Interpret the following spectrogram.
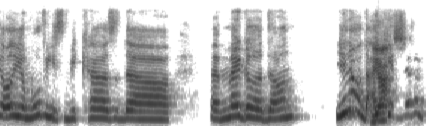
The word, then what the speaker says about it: Megalodon: Because the Megalodon, I can never pronounce it. Yes. I can never. Did I say it right? Megalodon.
